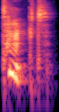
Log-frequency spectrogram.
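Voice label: "tact", British English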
